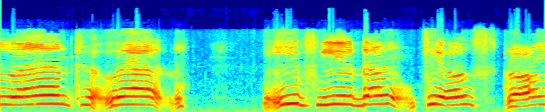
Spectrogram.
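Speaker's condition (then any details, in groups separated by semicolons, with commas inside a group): Cerebral palsy; uses a power chair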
